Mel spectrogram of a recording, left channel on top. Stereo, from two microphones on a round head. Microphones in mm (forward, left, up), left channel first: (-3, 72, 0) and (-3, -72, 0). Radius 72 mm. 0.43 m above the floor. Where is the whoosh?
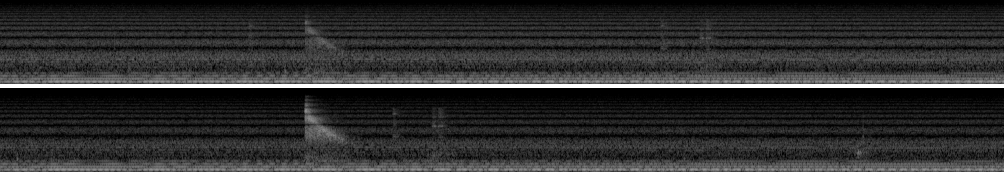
50° right (ahead or behind).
